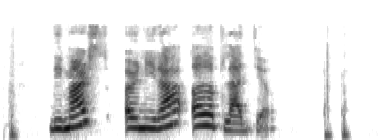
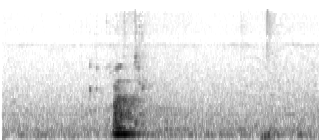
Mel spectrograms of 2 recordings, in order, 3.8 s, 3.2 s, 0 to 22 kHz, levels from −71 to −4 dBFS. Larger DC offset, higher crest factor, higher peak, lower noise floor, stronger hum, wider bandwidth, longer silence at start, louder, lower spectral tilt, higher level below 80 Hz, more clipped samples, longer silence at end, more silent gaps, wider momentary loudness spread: neither; about the same, 18 dB vs 22 dB; about the same, -2 dBFS vs -2 dBFS; about the same, -44 dBFS vs -41 dBFS; neither; second, 11.5 kHz vs 16.5 kHz; second, 0.1 s vs 1.1 s; about the same, -17 LUFS vs -17 LUFS; second, -3.5 dB/octave vs -8 dB/octave; second, -62 dBFS vs -50 dBFS; neither; first, 0.3 s vs 0.15 s; neither; second, 14 LU vs 26 LU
